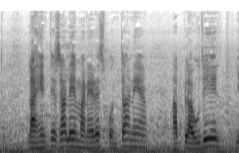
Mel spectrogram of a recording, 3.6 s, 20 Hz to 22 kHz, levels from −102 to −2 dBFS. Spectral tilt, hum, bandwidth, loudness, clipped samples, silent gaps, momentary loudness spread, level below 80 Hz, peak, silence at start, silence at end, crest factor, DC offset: -7 dB/octave; none; 15.5 kHz; -20 LUFS; under 0.1%; none; 8 LU; -30 dBFS; -4 dBFS; 0 s; 0 s; 16 dB; under 0.1%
